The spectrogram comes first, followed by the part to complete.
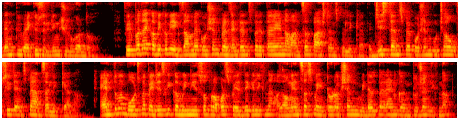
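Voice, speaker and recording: A teenage boy from India, a student giving brisk, direct exam-prep advice as a study-tips talk to camera. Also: high voice, a little mellow. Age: teens. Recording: roomy echo.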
